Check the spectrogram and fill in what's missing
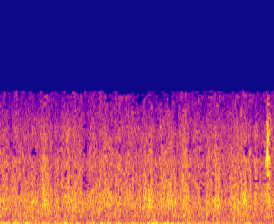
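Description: Steady rain falling outdoors, a dense, even hiss that carries on throughout with no voices.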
